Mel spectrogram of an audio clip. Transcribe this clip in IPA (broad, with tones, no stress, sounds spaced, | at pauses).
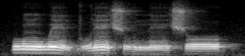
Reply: w ũ˦ w ɛ̃˦˨ b u˨˦ ɾ ɛ̃˦˨ ʃ u˨ n ɛ̃˨ ʃ o˧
